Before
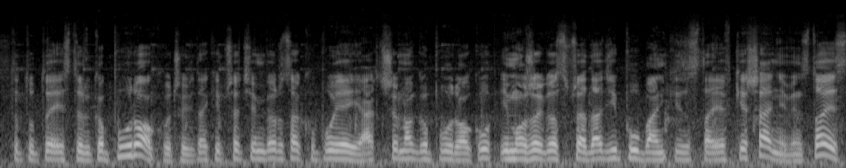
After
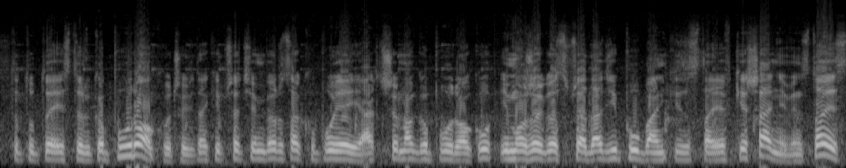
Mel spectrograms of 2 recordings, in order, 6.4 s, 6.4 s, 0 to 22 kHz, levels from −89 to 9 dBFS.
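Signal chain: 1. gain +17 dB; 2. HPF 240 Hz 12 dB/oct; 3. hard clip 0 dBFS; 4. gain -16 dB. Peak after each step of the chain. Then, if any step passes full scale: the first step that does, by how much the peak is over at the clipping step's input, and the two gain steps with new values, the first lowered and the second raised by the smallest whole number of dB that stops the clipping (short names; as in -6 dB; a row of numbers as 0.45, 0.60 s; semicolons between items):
+5.5, +6.5, 0.0, -16.0 dBFS; step 1, 6.5 dB; step 1 +10 dB, step 4 -9 dB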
